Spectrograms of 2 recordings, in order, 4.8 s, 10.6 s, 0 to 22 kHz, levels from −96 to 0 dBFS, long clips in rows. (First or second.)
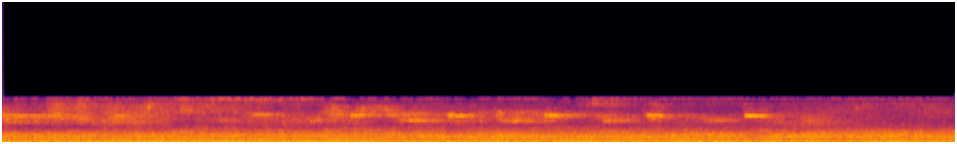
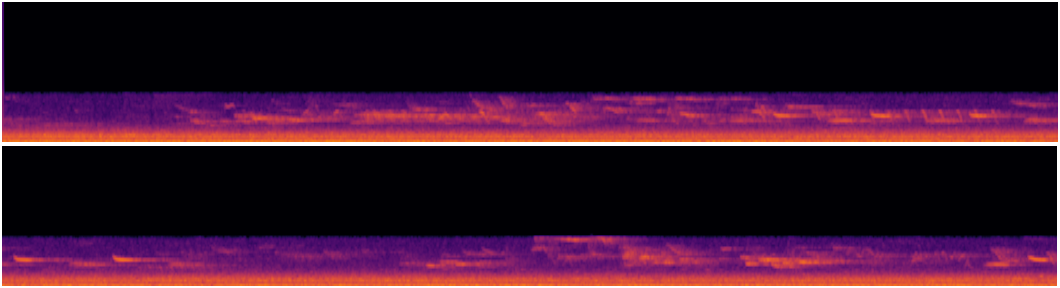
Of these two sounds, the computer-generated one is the first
